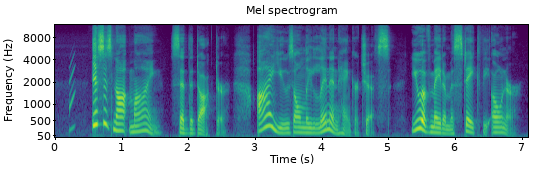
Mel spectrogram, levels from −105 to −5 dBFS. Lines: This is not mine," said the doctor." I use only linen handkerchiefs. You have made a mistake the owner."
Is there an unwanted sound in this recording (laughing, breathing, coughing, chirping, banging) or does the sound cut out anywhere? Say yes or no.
yes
